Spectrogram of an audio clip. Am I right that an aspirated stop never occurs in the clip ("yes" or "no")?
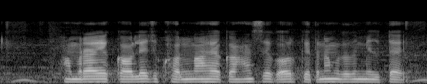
no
